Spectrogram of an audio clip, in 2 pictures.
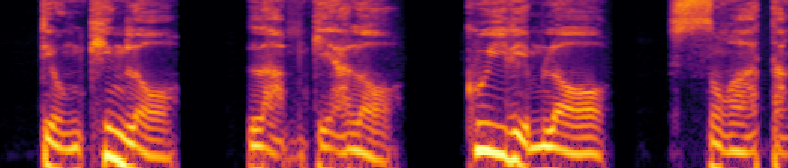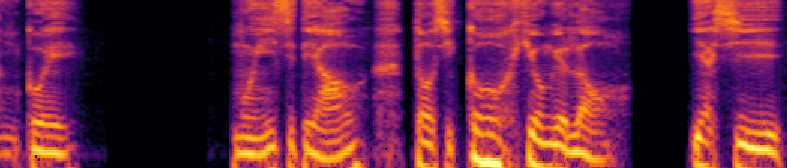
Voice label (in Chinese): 闽南语 男 闽南语; 方言配音; 故乡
